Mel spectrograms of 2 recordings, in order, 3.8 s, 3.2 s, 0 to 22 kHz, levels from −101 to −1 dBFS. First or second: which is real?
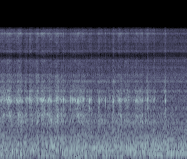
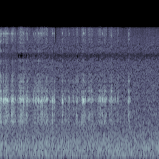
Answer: second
